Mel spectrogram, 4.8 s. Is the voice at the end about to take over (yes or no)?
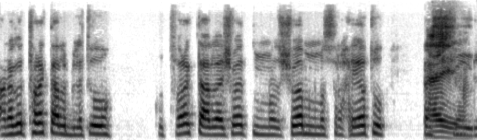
no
